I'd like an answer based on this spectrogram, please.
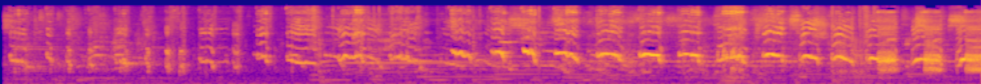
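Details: A female Golden Retriever puppy gives a run of high, rising-and-falling whines and yips, about two per second, growing louder toward the end, with some soft background sounds.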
